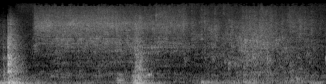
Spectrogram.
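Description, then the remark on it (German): Cooking water being drained into a sink from a pot in which a large cabbage was boiled: a steady, splashing rush that runs for a few seconds, broken by a couple of brief clunks, with no voices. “Ja, gießen wir das ab, bitte.”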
